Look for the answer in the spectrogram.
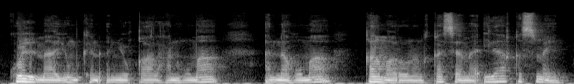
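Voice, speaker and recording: Brief: male author narrating his novel, low and mellow, measured pacing, echoey room. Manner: measured storytelling. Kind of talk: audiobook narration.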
